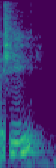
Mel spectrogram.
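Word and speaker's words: 四: fact about them is the number four is considered unlucky because four is pronunciation she which mean death so four is associated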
